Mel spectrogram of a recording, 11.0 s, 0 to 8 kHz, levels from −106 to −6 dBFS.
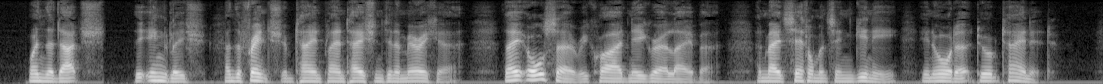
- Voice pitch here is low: Yes, low, 110 Hz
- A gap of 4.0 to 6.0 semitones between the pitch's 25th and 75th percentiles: No, average, 2.7 semitones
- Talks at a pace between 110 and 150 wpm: Yes, average, 145 wpm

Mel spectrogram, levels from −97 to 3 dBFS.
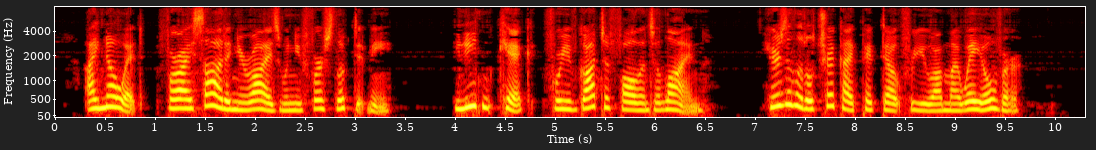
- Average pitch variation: Yes, average, 4.2 semitones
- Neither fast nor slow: No, fast, 225 wpm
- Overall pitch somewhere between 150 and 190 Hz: No, high, 225 Hz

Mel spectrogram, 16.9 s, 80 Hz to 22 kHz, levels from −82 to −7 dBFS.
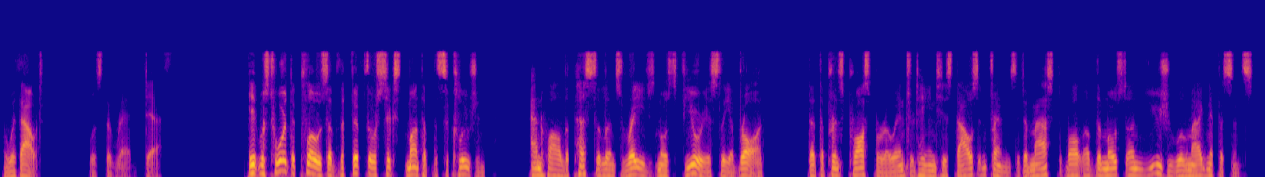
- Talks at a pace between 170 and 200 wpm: No, average, 155 wpm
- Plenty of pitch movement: No, average, 3.7 semitones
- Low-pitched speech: Yes, low, 105 Hz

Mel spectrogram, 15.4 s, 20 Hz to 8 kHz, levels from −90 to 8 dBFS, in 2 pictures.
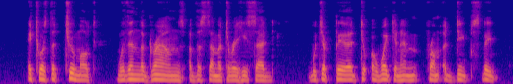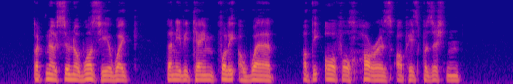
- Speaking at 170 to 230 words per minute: No, average, 150 wpm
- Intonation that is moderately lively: No, narrow, 2.2 semitones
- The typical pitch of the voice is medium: No, low, 120 Hz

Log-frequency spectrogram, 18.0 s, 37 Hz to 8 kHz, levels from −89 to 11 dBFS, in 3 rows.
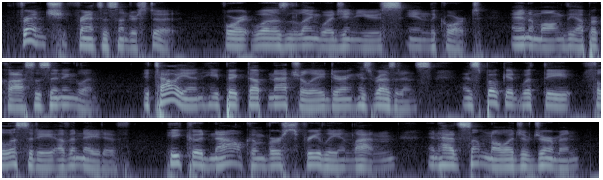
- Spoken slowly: No, average, 165 wpm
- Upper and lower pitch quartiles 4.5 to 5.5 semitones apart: No, average, 3.3 semitones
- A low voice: Yes, low, 120 Hz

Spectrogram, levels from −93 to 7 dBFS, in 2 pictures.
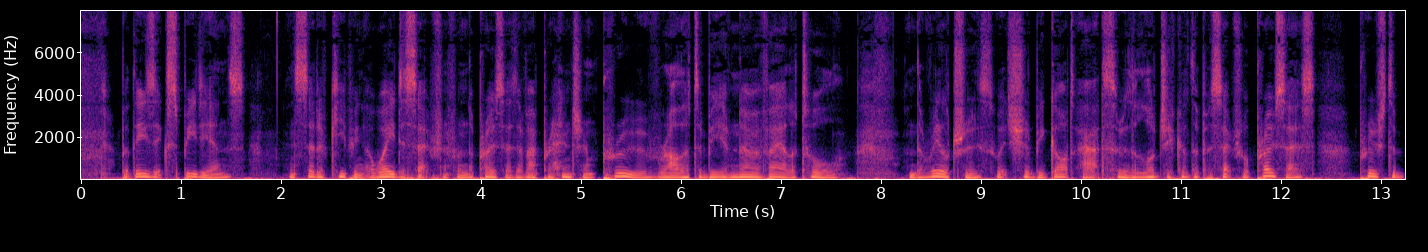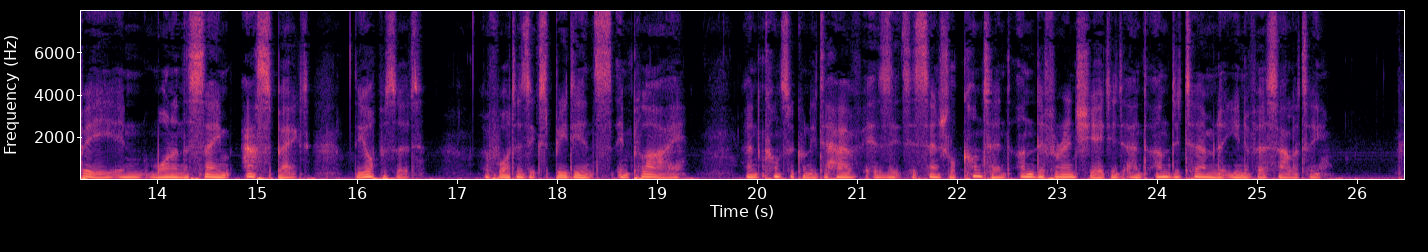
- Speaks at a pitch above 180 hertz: No, low, 100 Hz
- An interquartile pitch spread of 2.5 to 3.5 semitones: Yes, average, 3.1 semitones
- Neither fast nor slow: Yes, average, 155 wpm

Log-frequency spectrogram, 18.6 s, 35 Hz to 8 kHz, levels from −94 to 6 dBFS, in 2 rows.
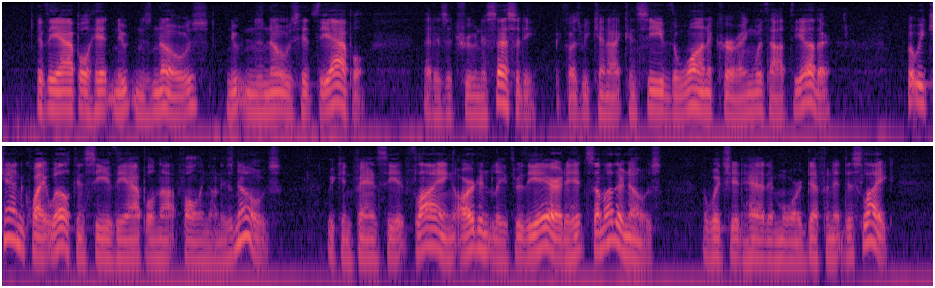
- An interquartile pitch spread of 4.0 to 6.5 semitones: No, average, 3.3 semitones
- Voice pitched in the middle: No, low, 110 Hz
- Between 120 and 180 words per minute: No, average, 195 wpm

